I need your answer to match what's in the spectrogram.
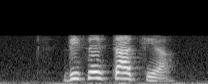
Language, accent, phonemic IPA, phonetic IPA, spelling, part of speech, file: Armenian, Eastern Armenian, /diseɾˈtɑt͡sʰiɑ/, [diseɾtɑ́t͡sʰjɑ], դիսերտացիա, noun, Hy-դիսերտացիա.ogg
- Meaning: dissertation, thesis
